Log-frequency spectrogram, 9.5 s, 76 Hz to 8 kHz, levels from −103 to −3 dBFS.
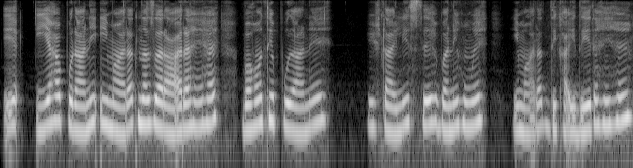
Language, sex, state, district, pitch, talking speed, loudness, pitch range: Hindi, female, Chhattisgarh, Korba, 240 Hz, 125 wpm, -26 LUFS, 220-260 Hz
